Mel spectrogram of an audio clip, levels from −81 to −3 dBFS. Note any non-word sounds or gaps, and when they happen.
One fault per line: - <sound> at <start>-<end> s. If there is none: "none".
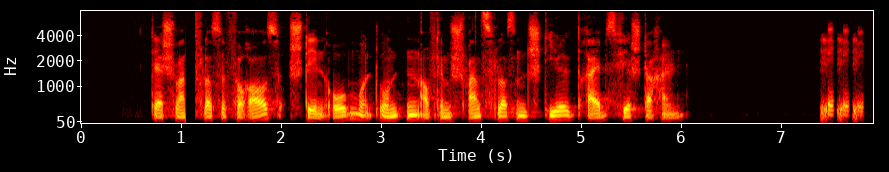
- dropout at 1.0-1.2 s
- laugh at 7.4-7.8 s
